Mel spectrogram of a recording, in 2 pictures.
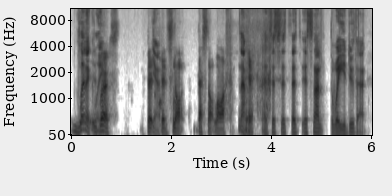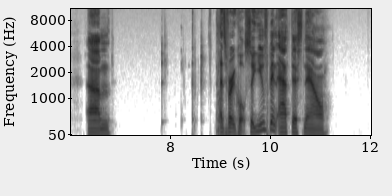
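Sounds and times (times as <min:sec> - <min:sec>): person speaking: 0:00.0 - 0:06.8, 0:08.4 - 0:11.2.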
